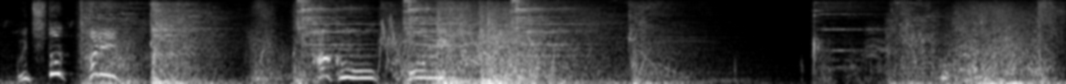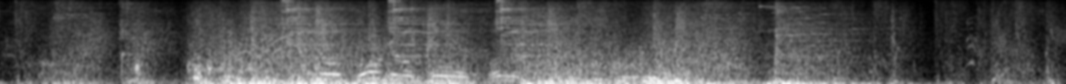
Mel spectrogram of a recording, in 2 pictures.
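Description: Video game combat effects clash and burst as characters fight.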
